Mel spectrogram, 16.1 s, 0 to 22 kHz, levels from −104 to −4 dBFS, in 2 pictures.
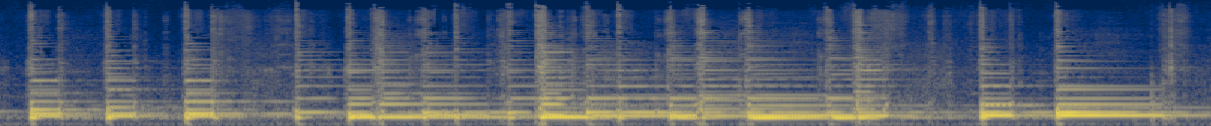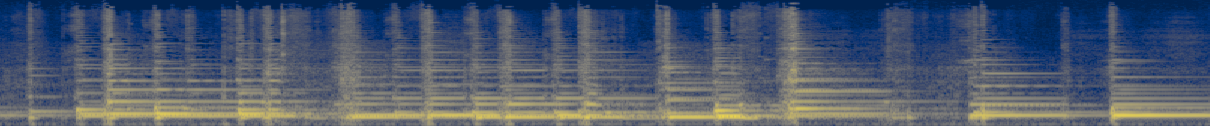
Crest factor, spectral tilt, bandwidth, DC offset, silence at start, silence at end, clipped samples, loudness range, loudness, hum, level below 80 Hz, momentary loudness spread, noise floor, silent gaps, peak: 18 dB; -5.5 dB/octave; 17.5 kHz; under 0.1%; 0.2 s; 0 s; under 0.1%; 5 LU; -23 LUFS; none; -56 dBFS; 16 LU; -44 dBFS; none; -6 dBFS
